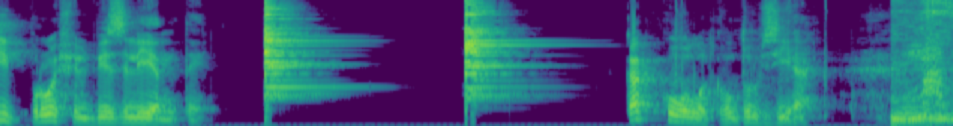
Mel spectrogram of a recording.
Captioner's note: ringing knock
